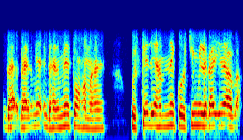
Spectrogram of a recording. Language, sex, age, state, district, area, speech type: Hindi, male, 30-45, Uttar Pradesh, Sitapur, rural, conversation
